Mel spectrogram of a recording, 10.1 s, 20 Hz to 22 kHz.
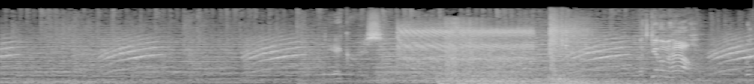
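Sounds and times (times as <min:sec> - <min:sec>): orchestral film score: 0:00.0 - 0:10.0.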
